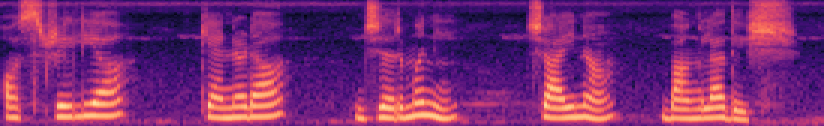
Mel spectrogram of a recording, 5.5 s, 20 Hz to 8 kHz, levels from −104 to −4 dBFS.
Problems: none marked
